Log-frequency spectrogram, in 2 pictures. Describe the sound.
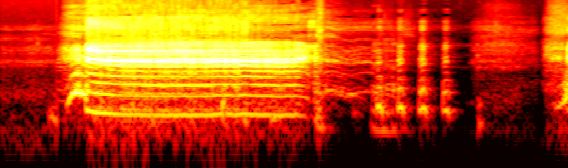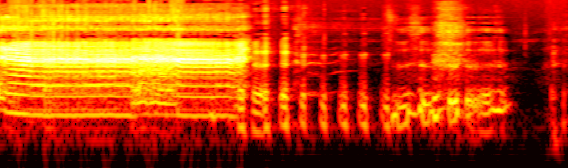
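A voice imitates a T-Rex foghorn roar: two loud, sustained, buzzy low bellows, each about two seconds long, each followed by choppy breathy bursts that sound like laughter.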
